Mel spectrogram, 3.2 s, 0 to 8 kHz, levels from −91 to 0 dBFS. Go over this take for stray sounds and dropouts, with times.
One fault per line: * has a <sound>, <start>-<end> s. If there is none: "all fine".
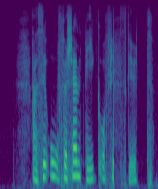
* has a dropout, 2.3-2.4 s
